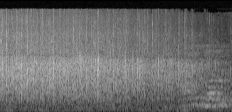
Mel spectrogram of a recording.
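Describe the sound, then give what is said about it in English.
Applause from a church audience welcoming a speaker to the front, a steady wash of clapping that eases slightly toward the end. “Come, let's put our hands together and welcome Wendy.”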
